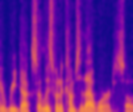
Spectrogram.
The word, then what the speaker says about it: Redux: as a French person I do pronounce the X in Redux so I was pronouncing it wrong it is Redux Robin thank you so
